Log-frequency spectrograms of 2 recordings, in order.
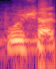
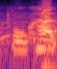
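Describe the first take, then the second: First: The middle consonant is a sh sound. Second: The middle consonant is a kh sound. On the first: "कुछ लोग पूषा कहते हैं" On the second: "पूषा को पूखा कहते"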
